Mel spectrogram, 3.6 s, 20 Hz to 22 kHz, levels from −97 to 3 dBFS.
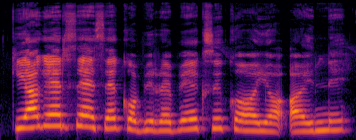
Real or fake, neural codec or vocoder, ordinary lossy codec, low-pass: real; none; none; none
